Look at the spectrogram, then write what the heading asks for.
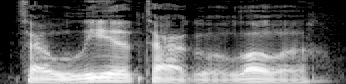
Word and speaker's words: Tagovailoa: So Taulia Tagovailoa, former Alabama quarterback, has announced before last week that he was going to transfer.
